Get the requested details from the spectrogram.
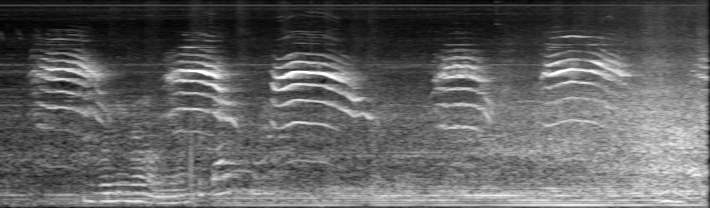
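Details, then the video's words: Domestic cat, said to like playing at a mosque, giving five clear drawn-out meows about one every second and a half, each high and slightly arched, with a person talking softly underneath. "Kucing Meong Meong"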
